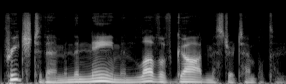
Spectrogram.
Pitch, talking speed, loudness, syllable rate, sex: 110 Hz, 250 wpm, -17 LUFS, 5.1 syllables/s, male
